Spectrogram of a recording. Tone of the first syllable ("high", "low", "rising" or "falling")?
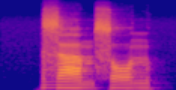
low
